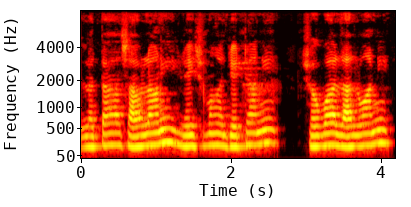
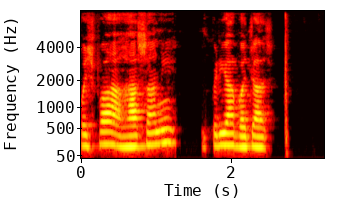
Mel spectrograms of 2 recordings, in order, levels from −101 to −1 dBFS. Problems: none marked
